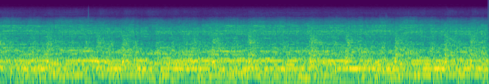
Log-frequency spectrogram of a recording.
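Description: A punk rock band playing live and loud: distorted electric guitars, bass and a drum kit pounding out a steady, driving beat.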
